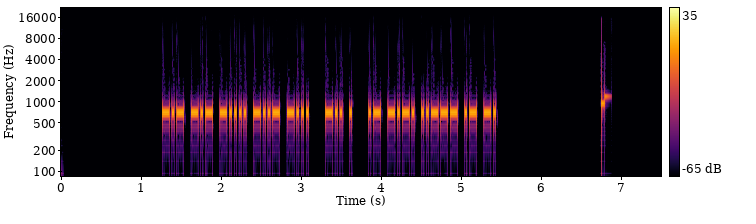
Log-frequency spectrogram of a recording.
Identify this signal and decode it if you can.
Morse code, heard as a keyed tone, about 40 wpm, 700 Hz. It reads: KK6XB DE AC2AN
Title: USA Callsign DE Callsign - 5 Characters - 40wpm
